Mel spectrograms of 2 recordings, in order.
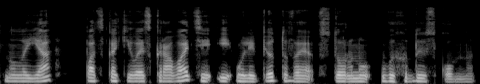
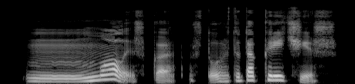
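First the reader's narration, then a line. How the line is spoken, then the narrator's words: Sleepy drawl. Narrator (Russian): Сонно протянул некромант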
